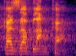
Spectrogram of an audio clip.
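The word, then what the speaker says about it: Casablanca: kuliah nama negaranya Maroko ibukotanya tulisannya casablangca cara bacanya Kadzab langka Kaza artinya rumah Blanca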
